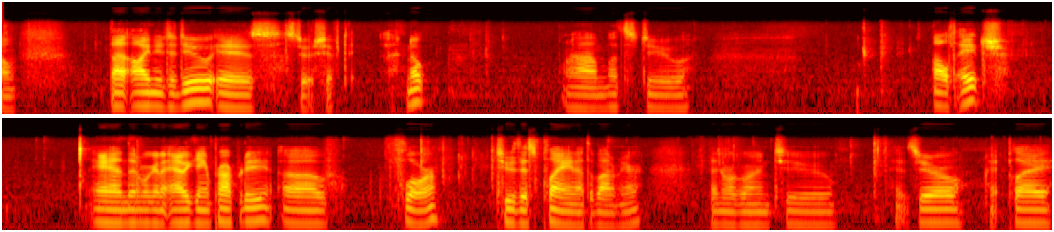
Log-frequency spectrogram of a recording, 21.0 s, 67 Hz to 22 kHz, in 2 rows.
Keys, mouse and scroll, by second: 0.0 p, 0.9 KP_0, 3.7 shift+h, 5.3 ctrl+z, 9.2 alt+h, 18.7 right click, 19.6 KP_0, 20.9 p.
